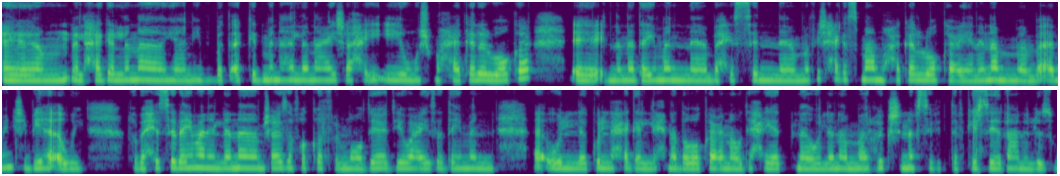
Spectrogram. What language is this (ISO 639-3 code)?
arz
